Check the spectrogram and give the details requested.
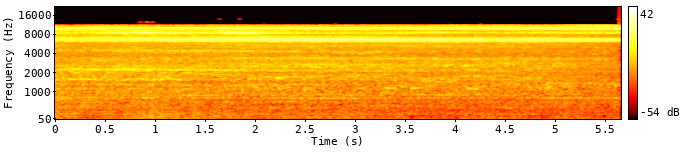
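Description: Double-deck TGV high-speed train running past on the tracks, its rolling noise swelling to a peak midway and then easing, with steady high-pitched squealing tones over the rumble.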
